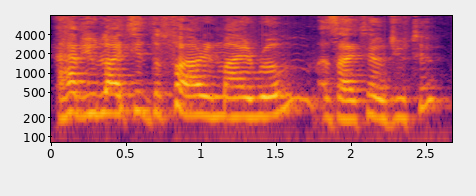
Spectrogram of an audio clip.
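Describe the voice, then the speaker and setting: A woman's voice: mid-range voice, lively intonation, fairly quick, a little mellow, lightly acted. A woman playing an imperious, snappish older English lady of the house in a radio drama, with an English accent. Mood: flustered, snappish.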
